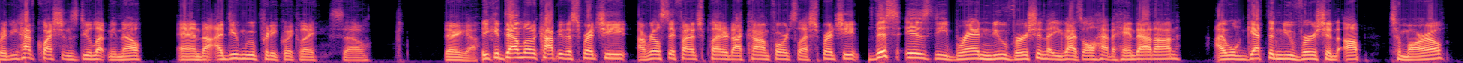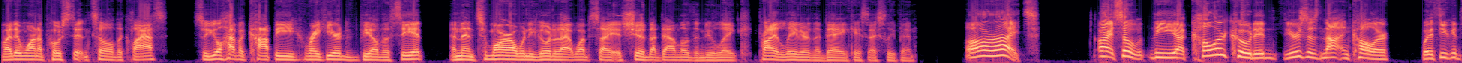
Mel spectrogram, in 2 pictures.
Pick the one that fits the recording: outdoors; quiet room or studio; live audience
live audience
